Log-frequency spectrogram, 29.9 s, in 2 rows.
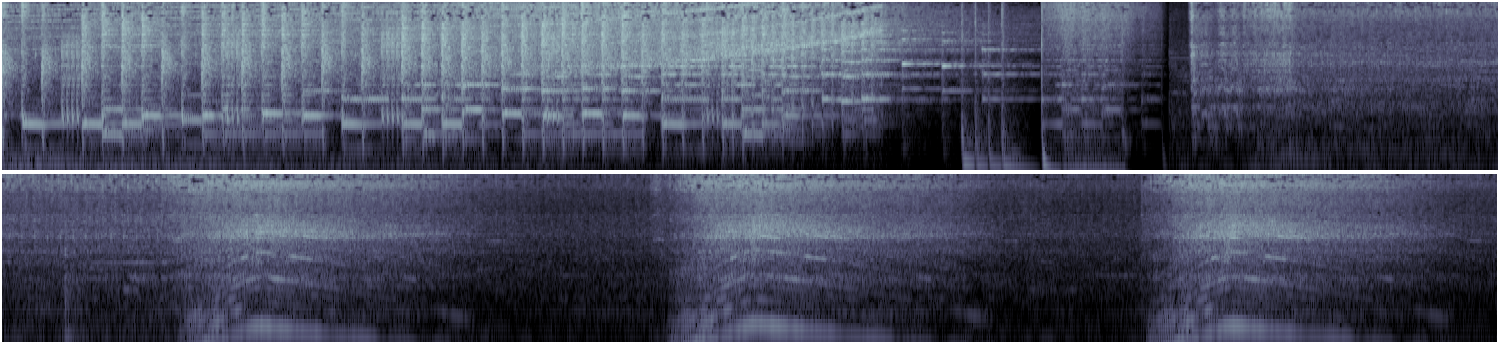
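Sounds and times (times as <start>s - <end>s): car engine revving from idle: 11.9s - 29.9s.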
